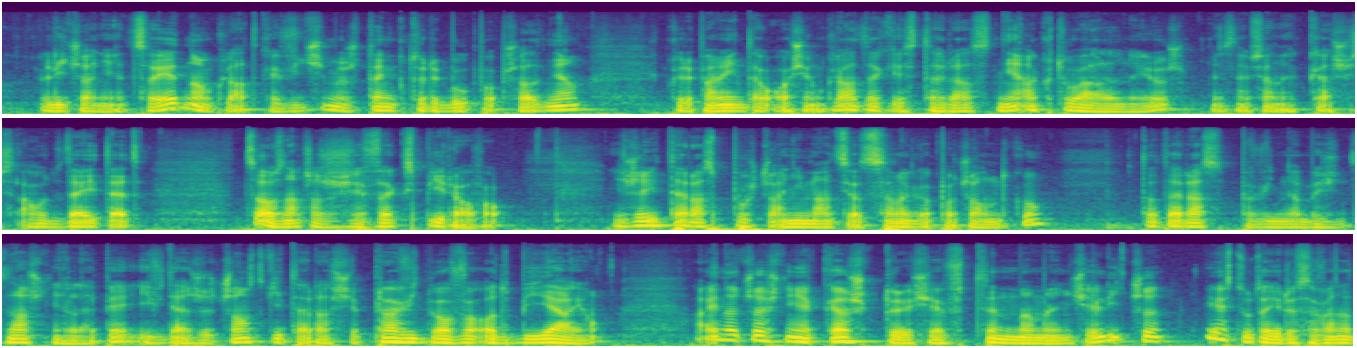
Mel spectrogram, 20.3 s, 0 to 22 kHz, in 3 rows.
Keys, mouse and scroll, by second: 12.4 alt+a.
